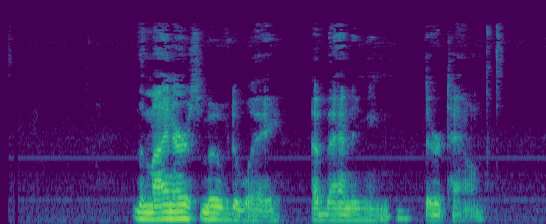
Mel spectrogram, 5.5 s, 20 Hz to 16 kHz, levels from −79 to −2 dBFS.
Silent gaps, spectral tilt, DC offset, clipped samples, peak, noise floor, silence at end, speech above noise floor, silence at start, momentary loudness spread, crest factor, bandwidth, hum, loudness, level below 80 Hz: none; -7 dB/octave; under 0.1%; under 0.1%; -2 dBFS; -56 dBFS; 0.45 s; 35 dB; 1.35 s; 17 LU; 20 dB; 11 kHz; none; -21 LUFS; -44 dBFS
